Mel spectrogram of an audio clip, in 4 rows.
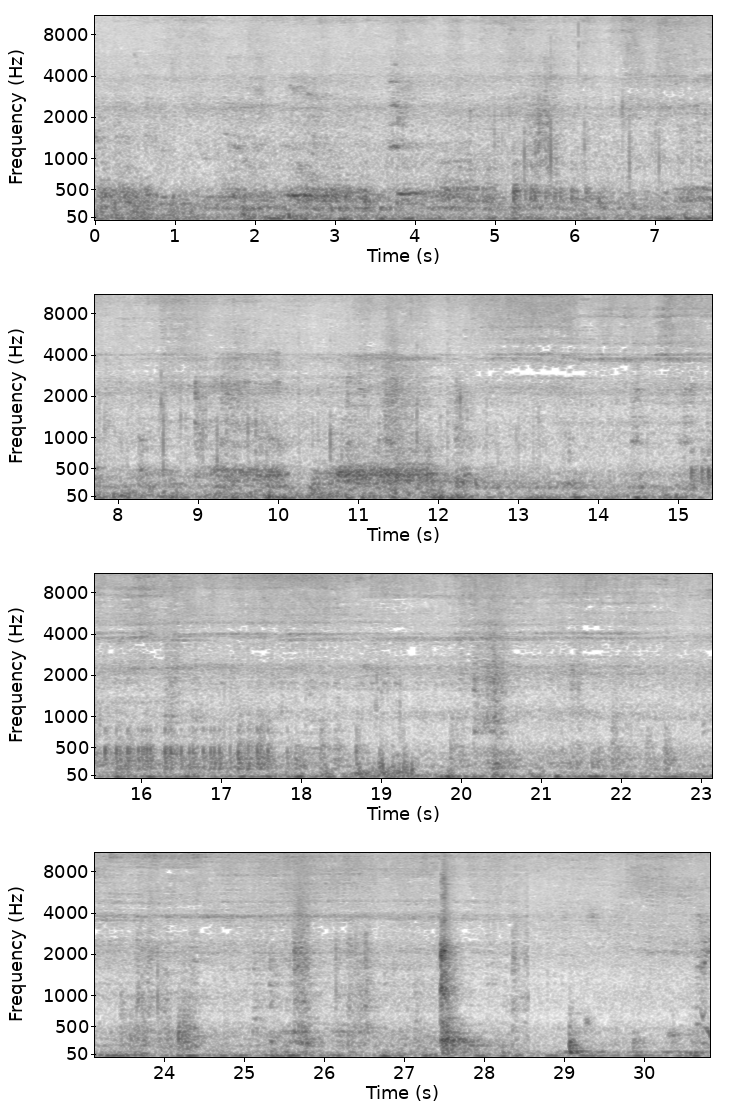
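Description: BR Standard Class 4MT 2-6-0 steam locomotive No. 76017 running slowly into the platform and coming to a stand, with a steady rumble and steam hissing around it. A single sharp knock comes near the end.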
